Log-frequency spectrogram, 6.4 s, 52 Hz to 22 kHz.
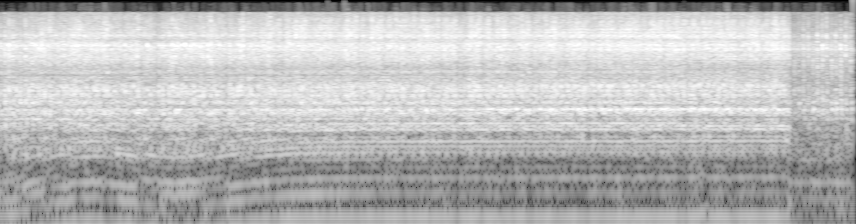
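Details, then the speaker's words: SAIC Maxus G10 with a Yunnei 1.9T diesel at 130,000 km, held at raised revs, has shaking, weak acceleration and a busy metallic rattle from the timing front cover, not the injectors; teardown found stretched timing chains and worn chain plates, which were replaced. "不是喷油嘴发出来的。经过我们初步判断，这个异响是正时前盖这边发出来的。"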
